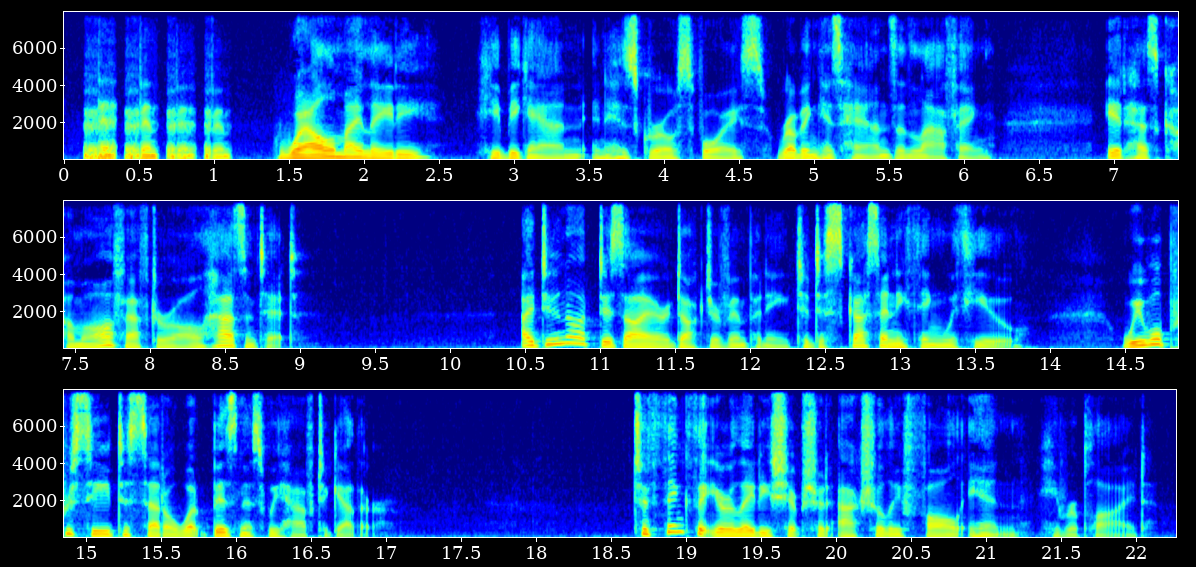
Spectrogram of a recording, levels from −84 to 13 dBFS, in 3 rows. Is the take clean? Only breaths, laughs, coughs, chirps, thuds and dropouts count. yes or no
no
